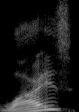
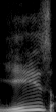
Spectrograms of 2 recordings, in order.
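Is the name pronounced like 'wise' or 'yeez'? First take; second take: wise; yeez. First: The name is said like 'wise', starting with w. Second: The name is said like 'yeez', without a w. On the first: This is the old way, read from the letter Y. The speaker calls it wrong. "I always used to call it Wise because it's a Y" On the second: This is the pronunciation others have given as correct. The speaker calls it right. "I've told the pronunciation of this particular franchise is called Yeez"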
